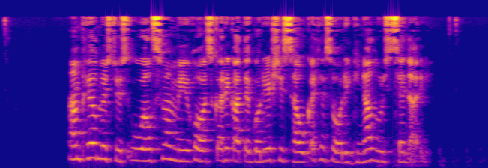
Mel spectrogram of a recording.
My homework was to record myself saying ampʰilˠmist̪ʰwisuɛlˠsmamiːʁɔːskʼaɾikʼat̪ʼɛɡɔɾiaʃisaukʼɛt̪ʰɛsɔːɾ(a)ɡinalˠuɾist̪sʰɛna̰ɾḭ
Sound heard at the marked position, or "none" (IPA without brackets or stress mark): i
